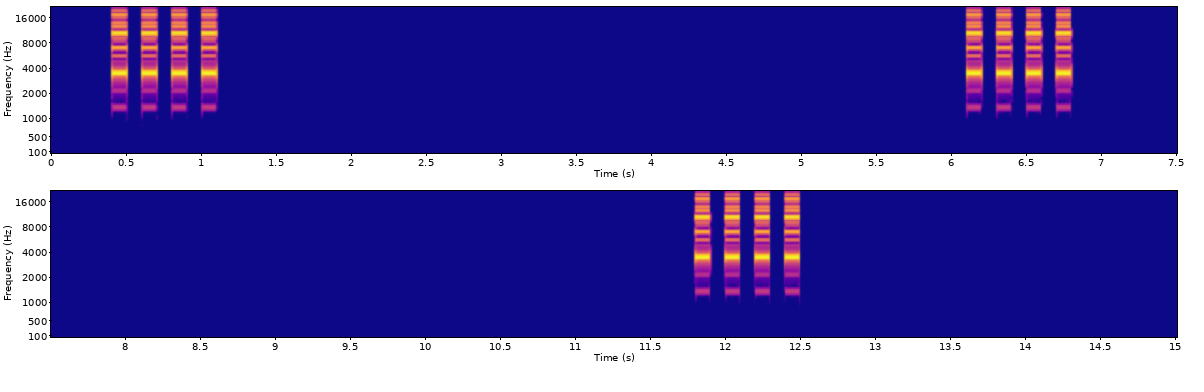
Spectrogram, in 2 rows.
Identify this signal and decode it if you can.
Alarm pattern, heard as an alarm's beeps, played three times, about 3500 Hz. Temporal four. Carbon monoxide.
